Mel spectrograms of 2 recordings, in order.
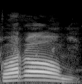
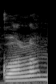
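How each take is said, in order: First: The middle consonant is an r sound. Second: The middle consonant is an l sound. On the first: It is the proper word. The speaker calls it right. "আবে এটা গলম না গরম" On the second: It is baby talk. The speaker calls it wrong. "আবে এটা গলম না গরম"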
